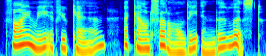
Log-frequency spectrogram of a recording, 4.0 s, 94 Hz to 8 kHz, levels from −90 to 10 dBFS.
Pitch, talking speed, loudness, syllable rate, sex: 180 Hz, 165 wpm, -16 LUFS, 3.6 syllables/s, female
